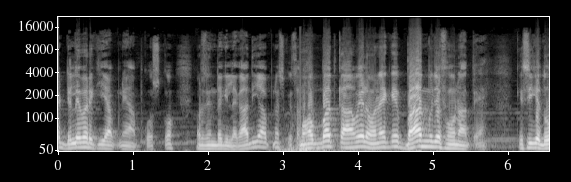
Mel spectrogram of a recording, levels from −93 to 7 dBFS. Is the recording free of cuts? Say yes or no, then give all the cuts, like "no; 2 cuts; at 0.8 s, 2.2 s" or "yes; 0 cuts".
no; 1 cut; at 3.0 s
